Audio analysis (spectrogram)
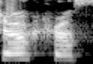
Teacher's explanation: Sha, the first one is the Talavya, then it's a Murdha sound and then it's a Dantya sound. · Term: places of pronunciation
